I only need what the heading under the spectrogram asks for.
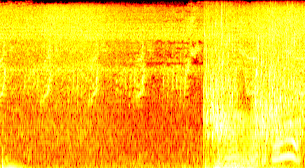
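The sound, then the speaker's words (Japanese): Water pouring for washing: a broad rushing splash begins partway through and stays loud after a quieter stretch filled with regular high chirps like insects or birds. “さて、気合を入れて洗うことにしようかの。”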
